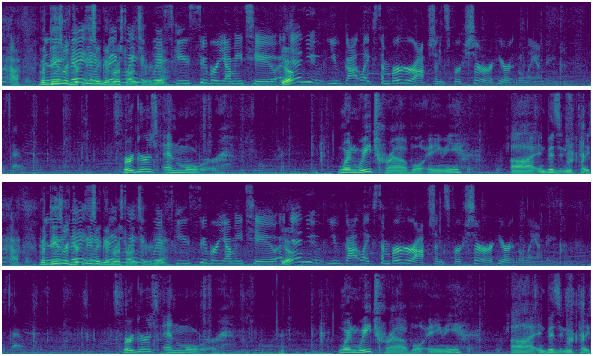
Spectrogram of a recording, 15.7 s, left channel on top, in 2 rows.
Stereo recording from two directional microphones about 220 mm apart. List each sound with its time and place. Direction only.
0.0 s speech: 20° left (ahead or behind)
0.9 s speech: 55° left (ahead or behind)
1.2 s a woman's voice: 5° left (ahead or behind)
2.3 s a woman's voice: 90° left
3.9 s speech: 10° left (ahead or behind)
4.6 s a woman's voice: 5° right (ahead or behind)
8.0 s speech: 10° left (ahead or behind)
9.4 s speech: 10° left (ahead or behind)
12.4 s a woman's voice: 10° left (ahead or behind)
